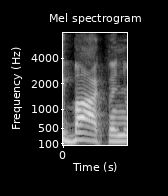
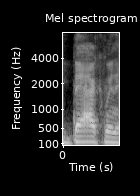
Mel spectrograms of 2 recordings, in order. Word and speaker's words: Bachman: lost art So Randy Bachmann Randy backman actually is how you say his last name but people have said it Bachmann Turner overdrive so much he goes by Bachmann anyway No Sugar Tonight it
